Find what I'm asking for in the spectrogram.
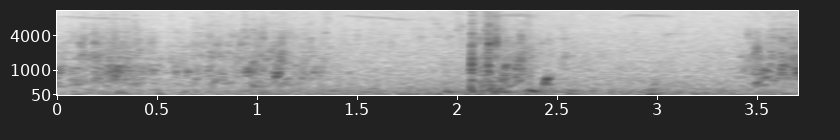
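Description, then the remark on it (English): One man rows a boat away across the calm water of a reservoir in a narrow, densely forested valley; oars dip and pull in a slow, steady rhythm, each stroke bringing a soft splash and trickle, fairly quiet, with no voices. “One man unmoors his boat and rows away, barely rippling the tranquil waters.”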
